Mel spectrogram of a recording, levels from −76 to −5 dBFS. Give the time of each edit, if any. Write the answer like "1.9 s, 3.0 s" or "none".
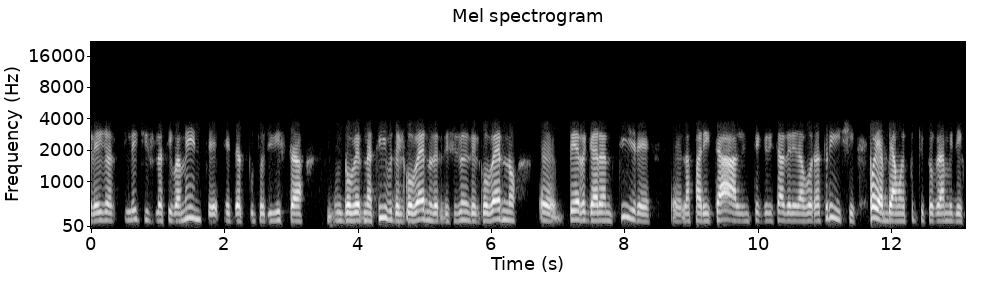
11.6 s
